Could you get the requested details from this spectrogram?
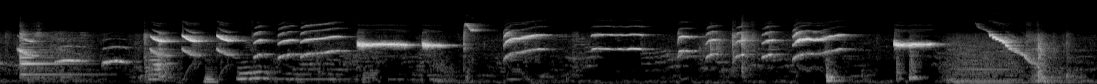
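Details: Ngetrek song of a young Javan pied starling: a lively, varied string of loud whistled notes, some rising and some falling, with sharp slurred phrases, short pauses between bursts, and a final sweeping downward whistle.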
